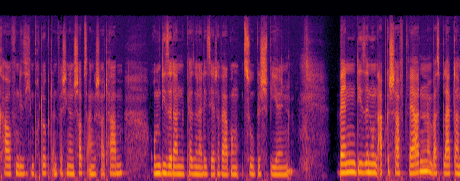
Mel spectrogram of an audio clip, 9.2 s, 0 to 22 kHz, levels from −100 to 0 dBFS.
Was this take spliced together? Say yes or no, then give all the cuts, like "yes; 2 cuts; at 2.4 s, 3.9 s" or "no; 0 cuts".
no; 0 cuts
